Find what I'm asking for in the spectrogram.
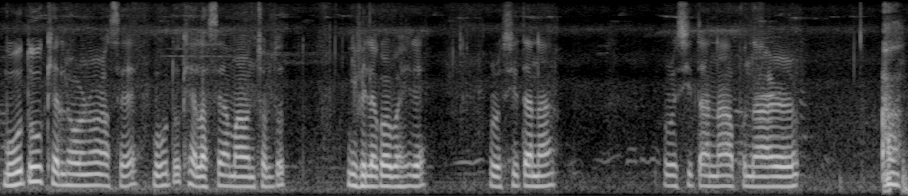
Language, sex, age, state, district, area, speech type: Assamese, male, 18-30, Assam, Sonitpur, rural, spontaneous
